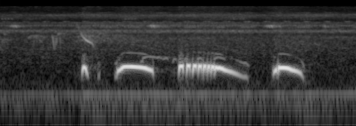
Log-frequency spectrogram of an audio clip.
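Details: Trained leopard spotted dove calling to entice wild birds down to the yard. A single phrase of four coos, the third long, stuttering at its start and falling in pitch, over a low steady hum.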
